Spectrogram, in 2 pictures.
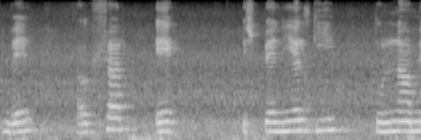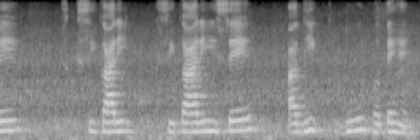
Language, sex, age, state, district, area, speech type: Hindi, female, 60+, Madhya Pradesh, Harda, urban, read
